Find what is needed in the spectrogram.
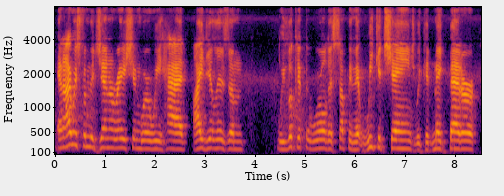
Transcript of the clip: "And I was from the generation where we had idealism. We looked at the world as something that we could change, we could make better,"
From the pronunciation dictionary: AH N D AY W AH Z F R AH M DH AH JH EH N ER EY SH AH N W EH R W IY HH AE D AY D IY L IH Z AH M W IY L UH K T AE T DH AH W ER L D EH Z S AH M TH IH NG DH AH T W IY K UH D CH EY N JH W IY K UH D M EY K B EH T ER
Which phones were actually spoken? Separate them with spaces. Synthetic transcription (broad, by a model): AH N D AY W AH Z F R AH M DH AH JH EH N ER EY SH AH N W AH R W IY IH D AY D IY L IH Z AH M W IY L UH K T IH T DH AH W ER L D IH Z S AH M TH IH NG DH AH T W IY K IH D CH EY N JH W IY K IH D M EY K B EH T ER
